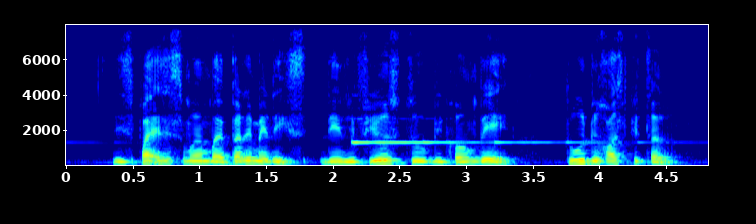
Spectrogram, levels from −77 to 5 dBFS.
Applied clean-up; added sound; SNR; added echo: none; Piano; 19 dB; reverberation time 0.5 s.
